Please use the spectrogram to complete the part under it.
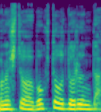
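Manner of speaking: ordinary delivery, nothing marked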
